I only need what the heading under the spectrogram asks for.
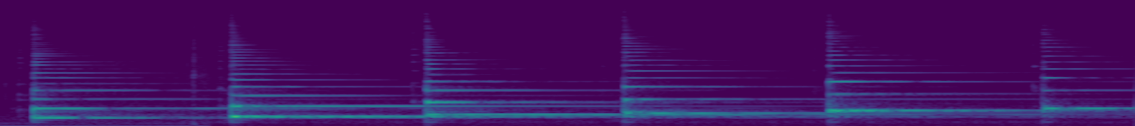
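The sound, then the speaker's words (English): Plucked notes of a Jung zither run up a D, E, G, A, C pentatonic scale: six evenly spaced plucks, each ringing and slowly decaying, stepping higher in pitch with each note, with no talk. “And D, E, G, A, C, which sounds like this.”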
